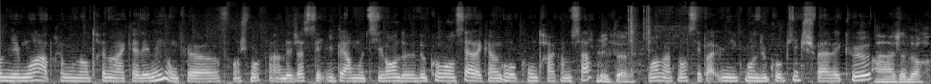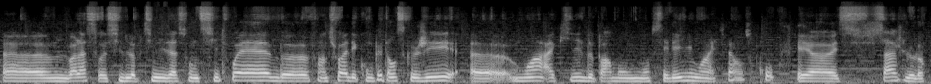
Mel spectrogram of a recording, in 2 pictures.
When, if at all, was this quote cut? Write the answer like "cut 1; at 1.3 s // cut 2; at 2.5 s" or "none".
cut 1; at 5.2 s // cut 2; at 6.5 s // cut 3; at 17.2 s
